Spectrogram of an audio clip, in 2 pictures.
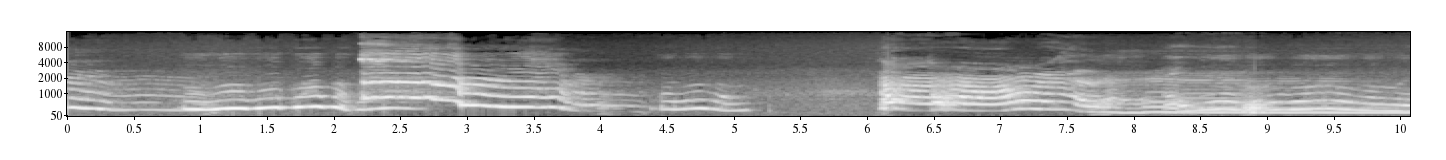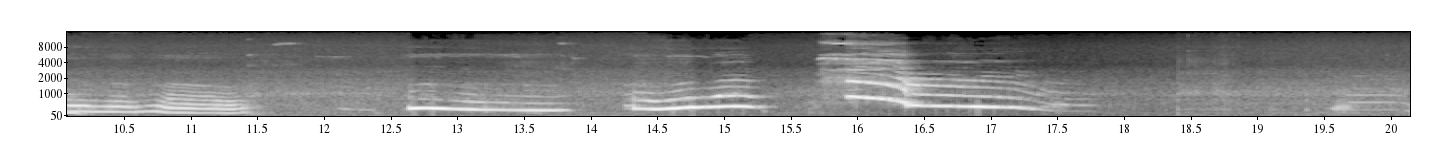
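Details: A Weimaraner in May 2016 moans to be taken back to the park, talking back in a run of wavering, yodel-like whines and howls that swoop up and down, broken by short silences, with a lower grumbling stretch midway.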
